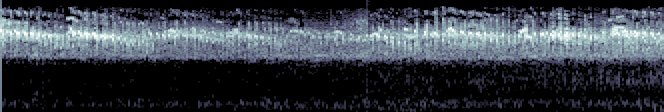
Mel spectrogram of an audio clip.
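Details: Common swift screams form a steady stream of high, grating trills that swell and fade, louder at the start and end.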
